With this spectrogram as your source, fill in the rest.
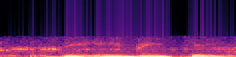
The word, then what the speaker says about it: debt: A special debit of gratitude to Steve Gorillo. A special what? A special debit? Debit? Spell the word. D-E-B-T.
